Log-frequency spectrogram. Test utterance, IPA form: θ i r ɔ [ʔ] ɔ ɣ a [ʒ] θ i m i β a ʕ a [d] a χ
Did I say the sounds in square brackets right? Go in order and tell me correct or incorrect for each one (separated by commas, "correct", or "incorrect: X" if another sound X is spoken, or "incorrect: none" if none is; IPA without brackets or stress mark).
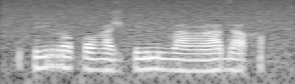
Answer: incorrect: k, correct, correct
